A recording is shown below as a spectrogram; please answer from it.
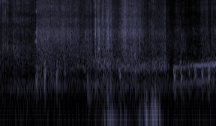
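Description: Dry fallen leaves crunching and rustling underfoot for a couple of seconds, with chickens clucking. Near the end a fowl starts a steady, held call.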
